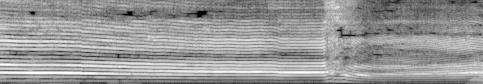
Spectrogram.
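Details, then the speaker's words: Child with cerebral palsy, small underdeveloped elongated skull (microcephaly described), mostly quiet and often stiff; sustained steady high-pitched cry with a pitch break, noted as a good sign when such a child cries. "kalau anak Sip itu nangis itu bagus"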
